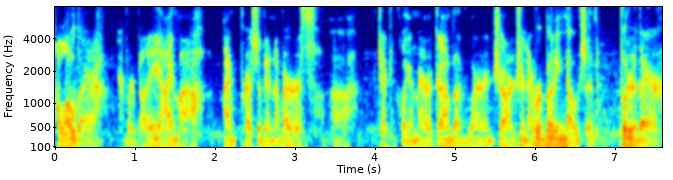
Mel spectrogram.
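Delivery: soft, hushed puppet character voice. Speaker voices a president meeting aliens: sounding like Grover. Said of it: "I'm kind of sounding like Grover from the Muppets now".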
